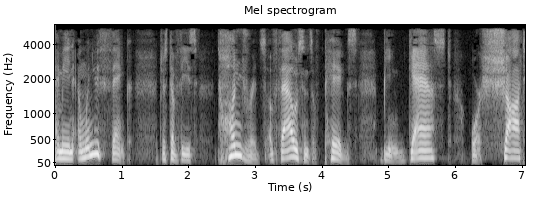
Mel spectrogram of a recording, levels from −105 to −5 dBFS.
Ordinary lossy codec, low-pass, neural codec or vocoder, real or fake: MP3, 32 kbps; 5.4 kHz; none; real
